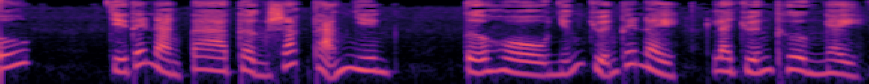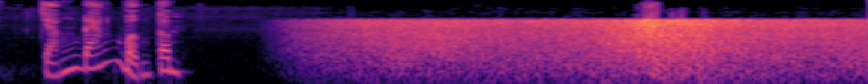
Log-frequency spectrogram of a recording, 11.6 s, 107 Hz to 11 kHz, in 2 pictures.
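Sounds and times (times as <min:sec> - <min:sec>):
speech: 0:00.0 - 0:07.1
night tide surging on a river where it meets the sea: 0:07.6 - 0:11.5.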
